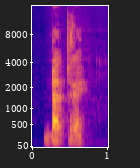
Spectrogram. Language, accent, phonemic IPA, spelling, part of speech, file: French, Canada, /ba.tʁɛ/, battrais, verb, LL-Q150 (fra)-battrais.wav
- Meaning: first/second-person singular conditional of battre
